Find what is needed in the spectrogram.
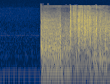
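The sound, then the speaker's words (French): Fireworks mortars fired at a prison in daylight: after a moment of silence, a sudden loud burst breaks in and continues as dense, sustained crackling and rumbling noise. “En pleine journée, le centre pénitentiaire de Beauvais est la cible de tirs de mortier.”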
